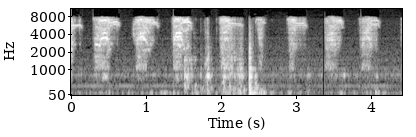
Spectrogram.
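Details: Great tit chicks in the nest clamour for food when the mother brings it, a June recording: noisy rasping bursts about twice a second with short gaps, plus a sharp knock and scuffling midway.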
